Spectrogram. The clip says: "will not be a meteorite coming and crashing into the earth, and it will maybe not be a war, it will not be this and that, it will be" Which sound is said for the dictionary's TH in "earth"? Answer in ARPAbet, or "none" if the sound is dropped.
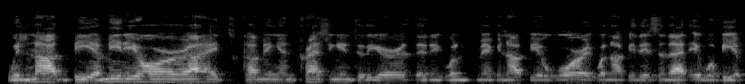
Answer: TH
